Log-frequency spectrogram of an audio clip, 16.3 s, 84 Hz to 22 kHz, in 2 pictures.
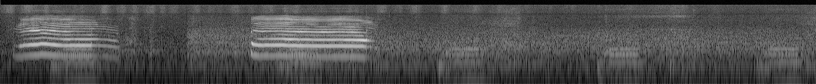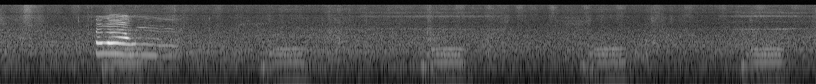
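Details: Two stray cats clash at night, filmed with a Nikon Coolpix S01. Three harmonic, whining yowls start the sequence, the second one long and sustained. Quiet follows, with faint, regular soft ticks in the background.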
